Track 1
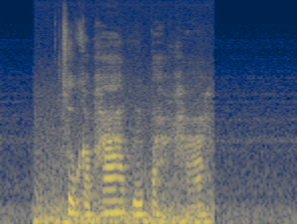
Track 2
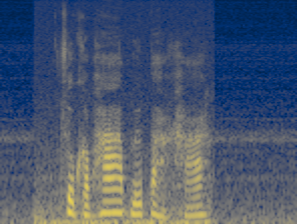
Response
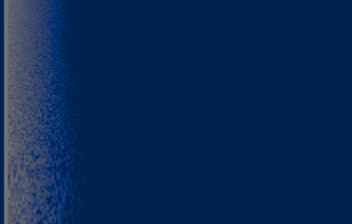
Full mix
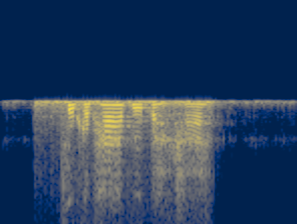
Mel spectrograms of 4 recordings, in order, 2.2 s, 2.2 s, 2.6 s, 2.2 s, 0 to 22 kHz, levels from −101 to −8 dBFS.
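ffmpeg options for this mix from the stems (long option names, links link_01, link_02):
-filter_complex "[0:a]acompressor=threshold=-27dB:ratio=6,volume=-7.5dB,asplit=2[link_01][link_02];[link_02]volume=-9.5dB[link_03];[1:a]agate=range=-33dB:threshold=-46dB:ratio=3:detection=peak,adelay=0.5,volume=1.5dB,asplit=2[link_04][link_05];[link_05]volume=-5.5dB[link_06];[2:a]atrim=start_sample=2205[link_07];[link_03][link_06]amix=inputs=2:normalize=0[link_08];[link_08][link_07]afir=irnorm=-1:irlink=0[link_09];[link_01][link_04][link_09]amix=inputs=3:normalize=0,anlmdn=1,lowpass=frequency=2900:width_type=q:width=0.5098,lowpass=frequency=2900:width_type=q:width=0.6013,lowpass=frequency=2900:width_type=q:width=0.9,lowpass=frequency=2900:width_type=q:width=2.563,afreqshift=-3400"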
